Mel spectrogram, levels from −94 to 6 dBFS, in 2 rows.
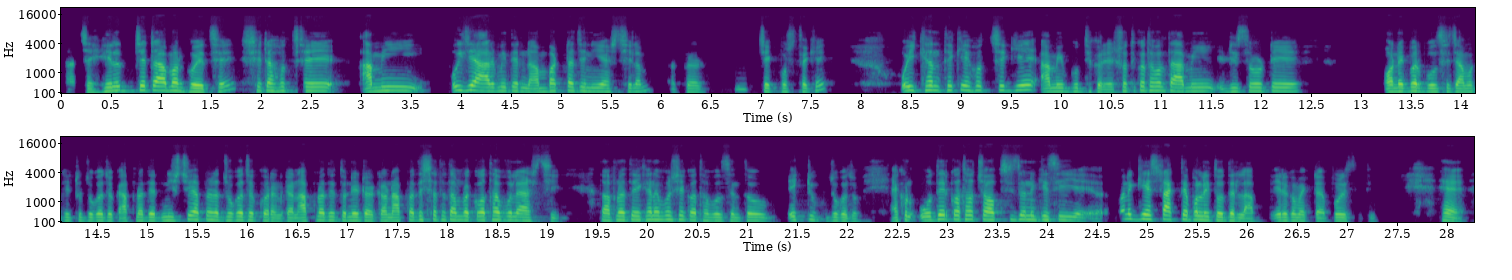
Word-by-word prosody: আচ্ছা 120 +3 -7
হেল্প 175 +2 +2
যেটা 205 -1 +5
আমার 185 -1 +5
হয়েছে, 145 +2 +4 0.3
সেটা 180 0 +1
হচ্ছে 175 0 -5 0.6
আমি 175 +4 +2 0.6
ঐযে 200 +2 +3
আর্মিদের 175 +1 +1
নাম্বারটা 170 +5 +1
যে 175 - 0
নিয়ে 160 0 +1
আসছিলাম, 155 +2 -6 0.3
আপনার 140 -1 -6 0.4
উ - - -11 0.2
চেকপোস্ট 155 -1 -3
থেকে। 155 +6 -3 0.9
ঐখান 200 +2 +2
থেকে 205 +1 0
হচ্ছে 195 +1 -5
গিয়ে 215 +3 +3 0.2
আমি 155 +1 +1
বুদ্ধি 150 -3 -7
করে। 125 - 0
সত্যি 175 0 -4
কথা 190 0 +1
বলতে 180 -1 0
আমি 170 +1 -2 0.3
রিসোর্টে 170 +2 -1 1.1
অনেকবার 165 +2 +4
বলছি 150 0 -1
যে - - +4
আমাকে 145 +1 -4
একটু 150 - -9
যোগাযোগ 150 0 0
আপনাদের 145 +2 0
নিশ্চয়ই 160 +4 +1
আপনারা 175 0 +2
যোগাযোগ 165 0 +2
করেন, 140 -3 0
কারণ 135 -1 -2
আপনাদের 165 +3 0
তো - - +1
নেটওয়ার্ক 155 -3 +2
কারণ 145 0 +1
আপনাদের 170 +2 -2
সাথে 180 -1 -3
তো - - +4
আমরা 175 0 +3
কথা 175 +1 +4
বলে 165 -2 +2
আসছি। 145 -1 -9 0.4
তো - - -17
আপনারা 175 +2 +3
তো - - +2
এখানে 180 +1 +2
বসে 185 0 -1
কথা 165 -1 0
বলছেন। 145 0 -2
তো - - +3 0.4
একটু 170 +2 -8 0.2
যোগাযোগ। 140 -5 -3 0.4
এখন - - -3 0.2
ওদের 200 +5 +4
কথা 195 0 +3
হচ্ছে 190 0 -3
অফ - - -2
সিজনে 185 0 0
গেছি, 175 0 -1 0.2
আ - - -7 0.4
মানে 215 - +1
গেস্ট 205 -3 +4
রাখতে 190 +1 +4
পারলেই 175 -2 +3
তো - - +3
ওদের 155 -2 +2
লাভ 120 -1 -2 0.2
এরকম 150 0 +1
একটা 135 - -3
পরিস্থিতি। 140 -3 -3 0.7
হ্যাঁ 150 -5 +2
165 Hz, 175 wpm, -23 LUFS, 150-180 Hz, 1.1 s, যেটা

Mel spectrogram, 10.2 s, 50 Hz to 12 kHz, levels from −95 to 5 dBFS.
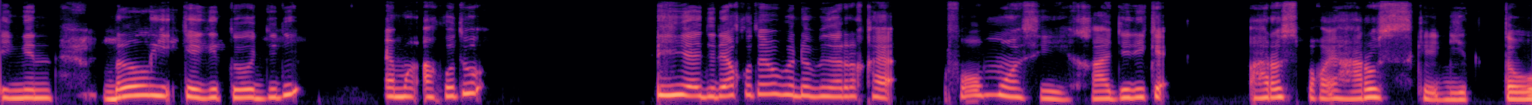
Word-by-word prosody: ingin 215 0 +2 0.3
beli 270 +6 +5
kayak 225 -2 +3
gitu, 225 0 +2
jadi 230 +10 +1 0.6
emang 250 0 +3
aku 255 +2 0
tuh 330 - +2 1.2
Iya 285 -2 +6
jadi 250 +1 0
aku 295 - -6
tuh 305 - -4
emang 305 - -1
bener-bener 250 -1 0 0.2
kayak, 235 -2 -1 0.4
FOMO 280 -4 -1
sih, 195 -4 -4
Kak. 195 +1 -2
Jadi 220 +1 +2
kayak, - - -5 0.5
harus 225 +2 +2
pokoknya 205 -1 -2
harus, 225 +1 +1
kayak 180 -3 -2 0.2
gitu. 180 - -3
230 Hz, 145 wpm, -24 LUFS, 215-265 Hz, 1.2 s, Iya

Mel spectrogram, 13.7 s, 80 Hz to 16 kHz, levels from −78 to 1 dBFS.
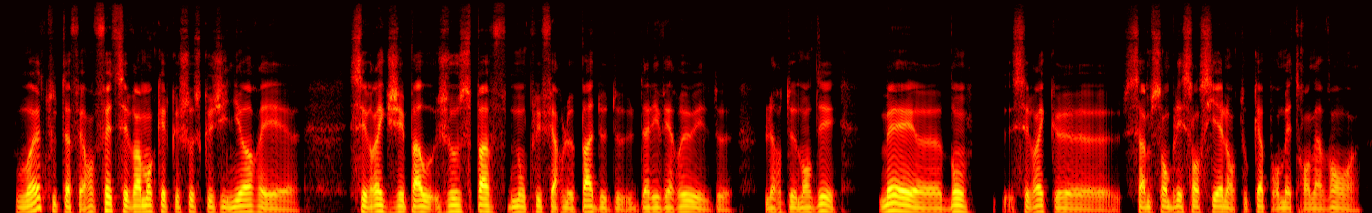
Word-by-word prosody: Ouais, - - +3
tout - - -8
à - - +3
fait, - - -5
en - - -1
fait, - - +3
c'est - - +1
vraiment 105 +1 +4
quelque - - -3
chose - - -4
que - - -3
j'ignore 95 +3 +2
et 80 -1 0
heu, 65 -4 -9 0.5
c'est 100 - 0
vrai 110 +2 +4
que 90 - -5
j'ai 100 +3 +1
pas 95 0 +5
j'ose 105 +3 -1
pas 110 -2 +6
f 95 - -13
non 95 0 0
plus 100 - -4
faire 90 0 -2
le 85 -2 -3
pas 100 +2 +3
de 90 -2 -4
de 80 +3 -8
d'aller 90 +1 -2
vers 90 +1 -3
eux 100 -2 +3
et 80 - -2
de 70 -1 -10 0.3
leur 85 +1 -4
demander 90 +3 0 0.4
mais 115 +1 +7
heu, 85 -2 +1
bon, 105 +4 +2 0.4
c'est - - -5
vrai 105 0 +1
que 80 -6 -4
ça 85 - -2
me 95 - -3
semble 95 -1 -1
essentiel, 95 0 0
en 80 - -2
tout - - -13
cas, - - -1
pour 85 - -7
mettre 85 -1 -4
en 80 - -3
avant 80 -3 -4
90 Hz, 230 wpm, -23 LUFS, 85-100 Hz, 0.5 s, mais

